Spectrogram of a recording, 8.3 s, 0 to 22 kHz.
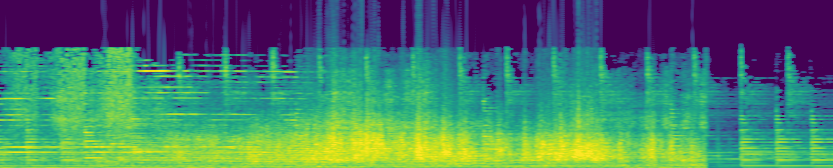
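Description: Loud, steady jet roar from an F-35 and a P-38 Lightning flying past in formation, over background music. The roar cuts off abruptly about seven seconds in, leaving soft piano music.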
